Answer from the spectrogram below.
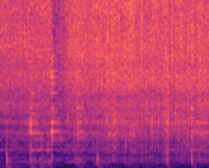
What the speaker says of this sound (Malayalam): കറിവേപ്പില ഇട്ട് നന്നായി ഫ്രൈ ചെയ്തെടുക്കാം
